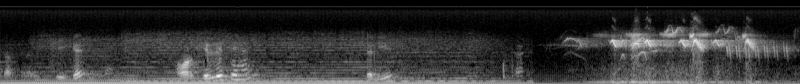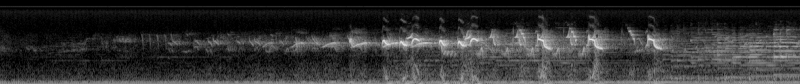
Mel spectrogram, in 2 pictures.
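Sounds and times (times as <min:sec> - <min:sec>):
low hum: 0:00.0 - 0:07.6
birds chirping: 0:00.0 - 0:16.0.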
